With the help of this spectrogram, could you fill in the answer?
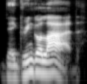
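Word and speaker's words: dégringolade: My word is degringolade.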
